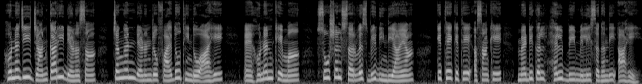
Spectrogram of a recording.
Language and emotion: Sindhi, neutral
